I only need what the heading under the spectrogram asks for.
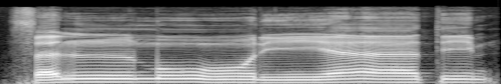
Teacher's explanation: فالموریات، واو ساکن سے پہلے حرف کے اوپر پیش آ جائے واو مدہ ہوتی ہے، واو مدہ کو ایک الف کے برابر لمبا کیا جاتا ہے، اور جب را کے نیچے زیر آ جائے را کو باریک پڑھا جاتا ہے۔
